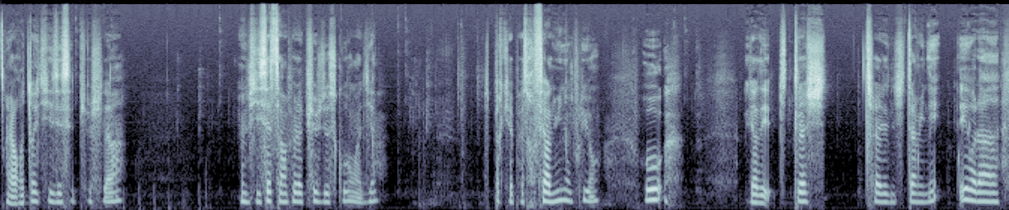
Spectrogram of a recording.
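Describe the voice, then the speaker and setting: A soft-spoken man with a high pitch, monotone, flat intonation, a moderate pace and long, frequent pauses, in a dry, close sound with no echo. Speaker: gaming youtuber. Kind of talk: let's play commentary. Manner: halting.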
